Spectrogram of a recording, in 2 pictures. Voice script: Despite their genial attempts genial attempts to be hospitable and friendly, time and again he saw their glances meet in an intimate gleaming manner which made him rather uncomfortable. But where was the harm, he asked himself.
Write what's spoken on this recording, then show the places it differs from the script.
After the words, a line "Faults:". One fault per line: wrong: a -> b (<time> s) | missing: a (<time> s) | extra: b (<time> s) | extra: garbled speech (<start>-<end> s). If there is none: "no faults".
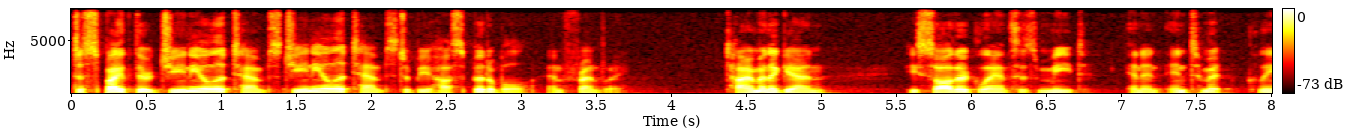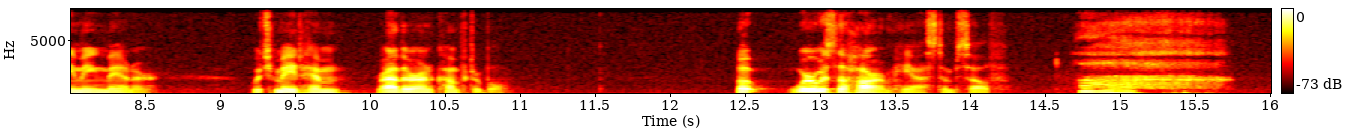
Despite their genial attempts genial attempts to be hospitable and friendly, time and again he saw their glances meet in an intimate gleaming manner which made him rather uncomfortable. But where was the harm, he asked himself.
Faults:
no faults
